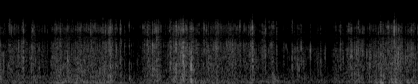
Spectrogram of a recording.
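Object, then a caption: Inflated plastic air-cushion packing pillow. A clear, inflated plastic air-cushion packing pillow, hollow and air-filled, is held in the hands and crinkled and tapped with fingertips and long nails. A steady, bright crackling crinkle runs throughout, dotted with quick, light taps and short swells of louder rustling.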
